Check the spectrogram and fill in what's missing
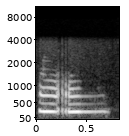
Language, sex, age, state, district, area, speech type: Assamese, female, 18-30, Assam, Jorhat, urban, conversation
